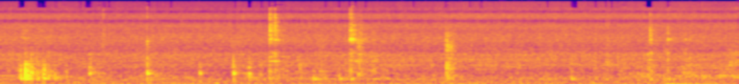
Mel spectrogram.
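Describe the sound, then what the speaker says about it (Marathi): Pea pods are gently stirred in a reddish masala paste with goda masala and kasuri methi, soft scraping clicks at irregular intervals over a faint low sizzle. "आणि त्या लालसर पेस्ट फिरवत राहायचं, थोडं फिरवायचं, कारण त्या शेंगा फुटल्या नाही पाहिजे"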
